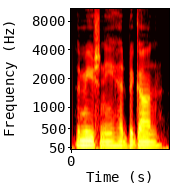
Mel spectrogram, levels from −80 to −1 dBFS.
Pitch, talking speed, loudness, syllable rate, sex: 100 Hz, 195 wpm, -16 LUFS, 5.9 syllables/s, male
